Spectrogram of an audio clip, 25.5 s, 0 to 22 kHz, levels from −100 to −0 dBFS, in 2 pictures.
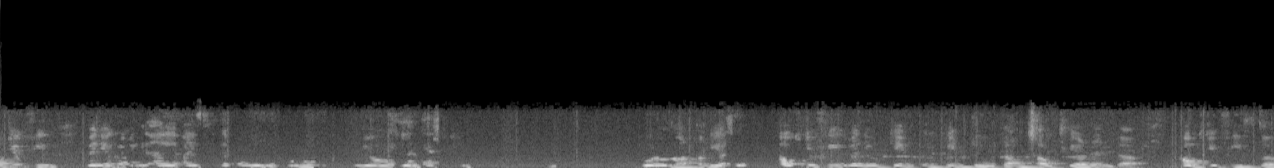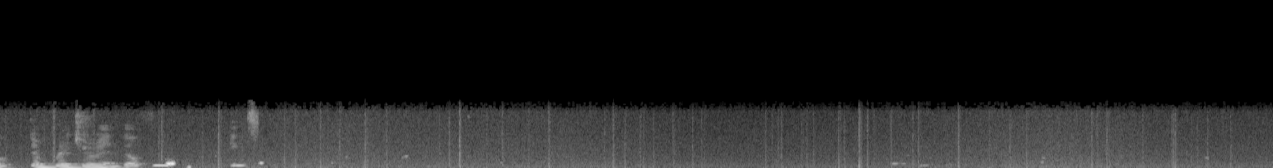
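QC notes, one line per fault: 1.18–3.36, 3.95–4.82, 5.16–5.61, 6.31–6.77, 7.28–8.03 s: speech suppressed in double talk. The talker dips by roughly 15–20 dB in pieces, likely because the echo canceller couldn't separate near speech from loudspeaker echo.
1.22–1.40, 2.53–2.61, 6.60–6.65 s: other side's voice leaking through. Brief faint scraps, around 20–25 dB below the talker, likely loudspeaker echo the canceller left in the microphone signal.
9.46–11.21 s: call bitrate drop. Opus falls from 64 to 12 kbps for about 1.1 s, so coarser coding makes the sound rough and watery until it recovers.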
